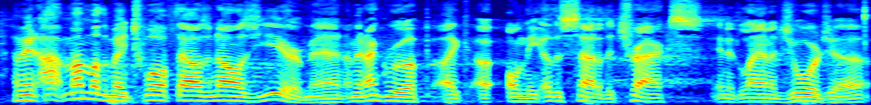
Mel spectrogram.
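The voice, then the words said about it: Southern American accent. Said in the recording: “do a great Southern accent.”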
